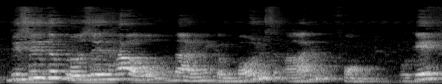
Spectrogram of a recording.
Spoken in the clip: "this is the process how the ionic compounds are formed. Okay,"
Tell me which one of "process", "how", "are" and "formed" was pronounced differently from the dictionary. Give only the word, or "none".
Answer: formed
